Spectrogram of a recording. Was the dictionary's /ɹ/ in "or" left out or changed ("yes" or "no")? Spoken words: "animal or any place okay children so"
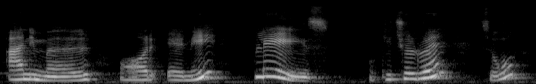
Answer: no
